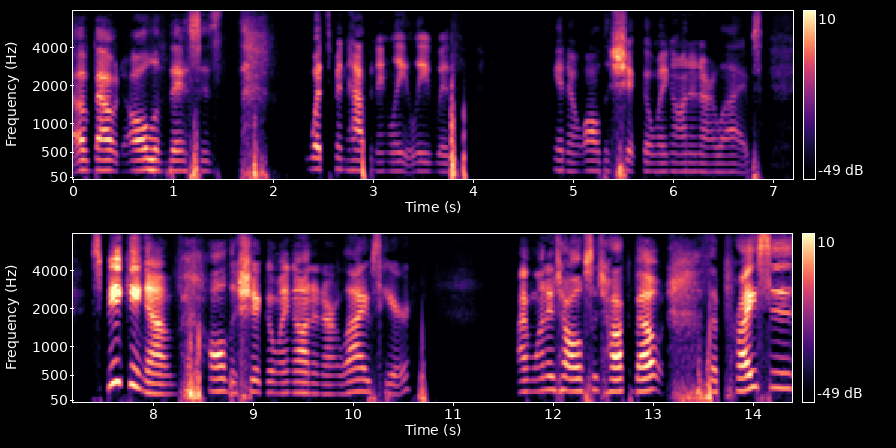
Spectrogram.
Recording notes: Our Internet was a little choppy for this live.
